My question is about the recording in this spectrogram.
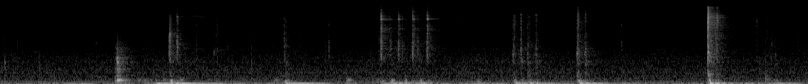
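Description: Computer keyboard keys pressed one at a time: a handful of separate key clicks spread over several seconds, the loudest one near the end.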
